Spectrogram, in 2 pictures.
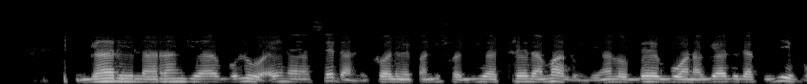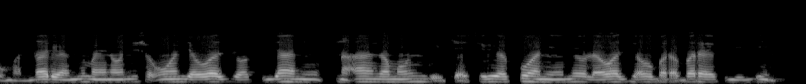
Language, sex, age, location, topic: Swahili, male, 25-35, Wajir, finance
